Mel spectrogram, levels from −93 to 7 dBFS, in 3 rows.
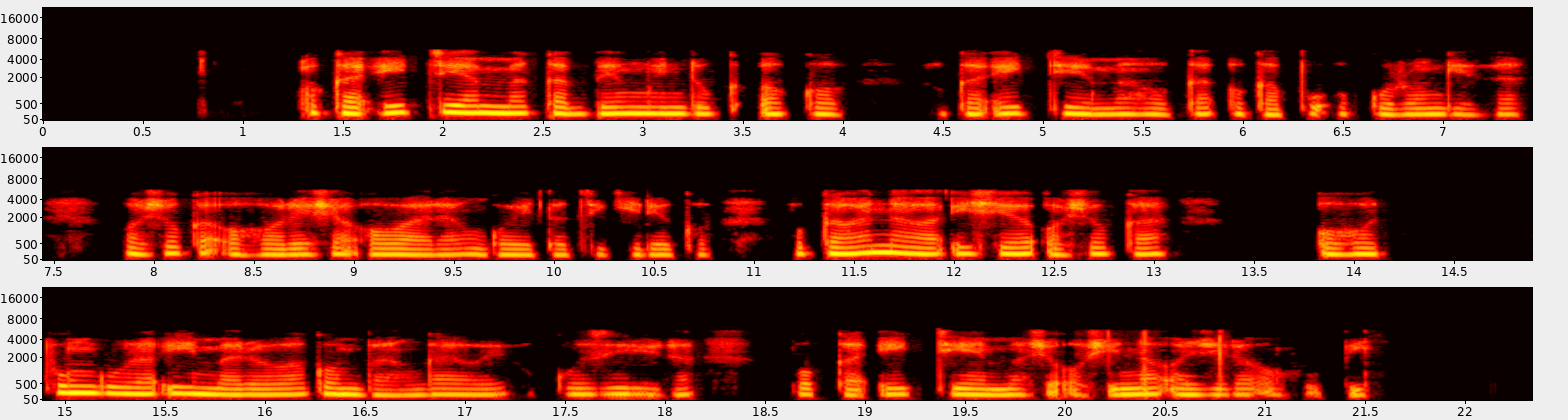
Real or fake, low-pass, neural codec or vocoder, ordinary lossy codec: real; 5.4 kHz; none; AAC, 48 kbps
